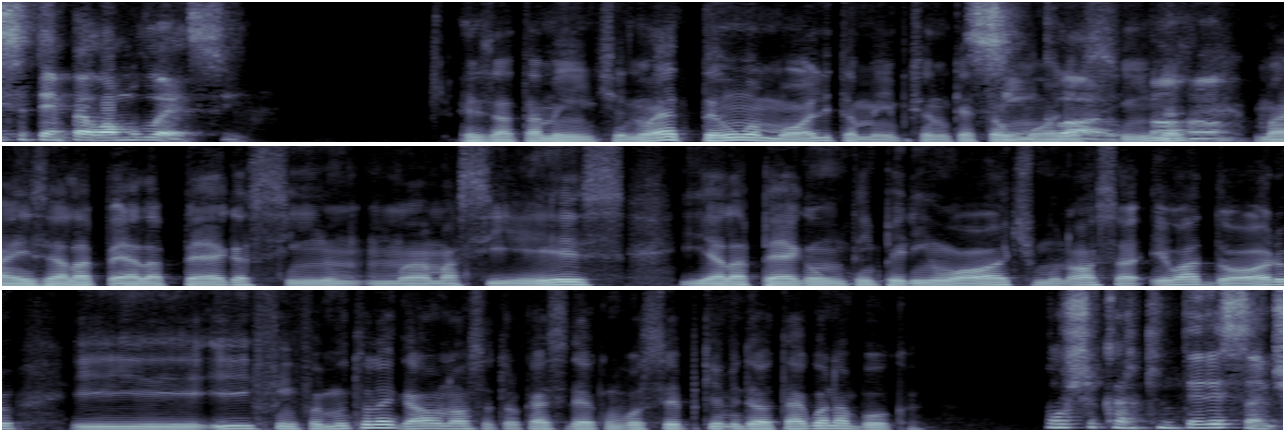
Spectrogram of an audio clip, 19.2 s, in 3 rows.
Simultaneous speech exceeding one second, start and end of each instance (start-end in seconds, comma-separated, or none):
4.8-6.2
